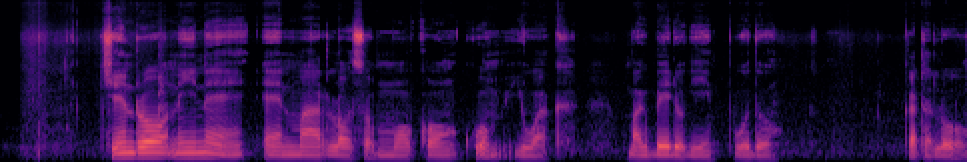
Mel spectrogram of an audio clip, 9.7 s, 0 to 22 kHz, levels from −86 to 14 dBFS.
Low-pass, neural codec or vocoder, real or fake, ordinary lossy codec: none; none; real; none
